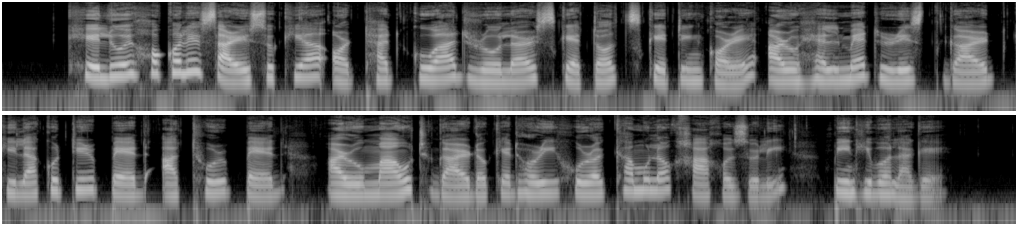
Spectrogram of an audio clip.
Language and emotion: Assamese, neutral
